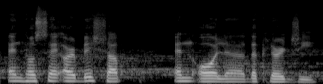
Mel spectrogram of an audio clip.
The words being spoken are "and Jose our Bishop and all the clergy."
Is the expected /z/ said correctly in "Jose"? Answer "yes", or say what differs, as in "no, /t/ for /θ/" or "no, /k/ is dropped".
no, /s/ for /z/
